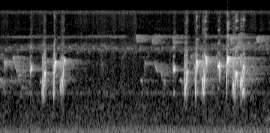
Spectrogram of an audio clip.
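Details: Nok dok taeng singing a 'phleng boen' style song, used to teach young birds: two bursts of bright, warbled chirps with mixed high and lower notes, separated by a quiet pause of about two seconds.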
